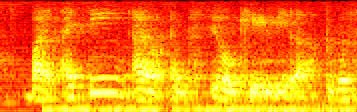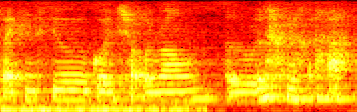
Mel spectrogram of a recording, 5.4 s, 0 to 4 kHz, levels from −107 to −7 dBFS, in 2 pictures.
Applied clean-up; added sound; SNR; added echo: none; Car; 11 dB; reverberation time 0.5 s.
